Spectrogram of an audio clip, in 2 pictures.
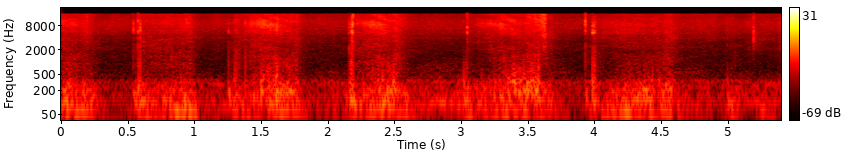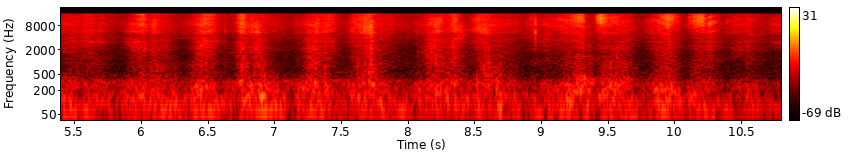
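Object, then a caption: Wax pillar candle. Long fingernails scratch and rub a large cream solid wax pillar candle standing upright. Dry, scratchy strokes repeat unevenly, with bright streaks over a soft low rumble at a quiet level.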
